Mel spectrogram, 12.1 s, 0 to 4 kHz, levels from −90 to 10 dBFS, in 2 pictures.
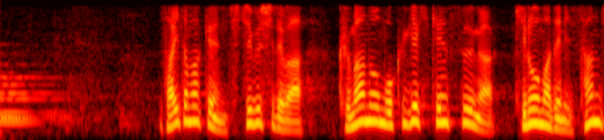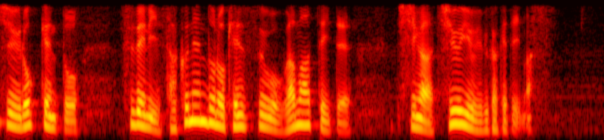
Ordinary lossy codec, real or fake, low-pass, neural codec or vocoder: none; real; 3.6 kHz; none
